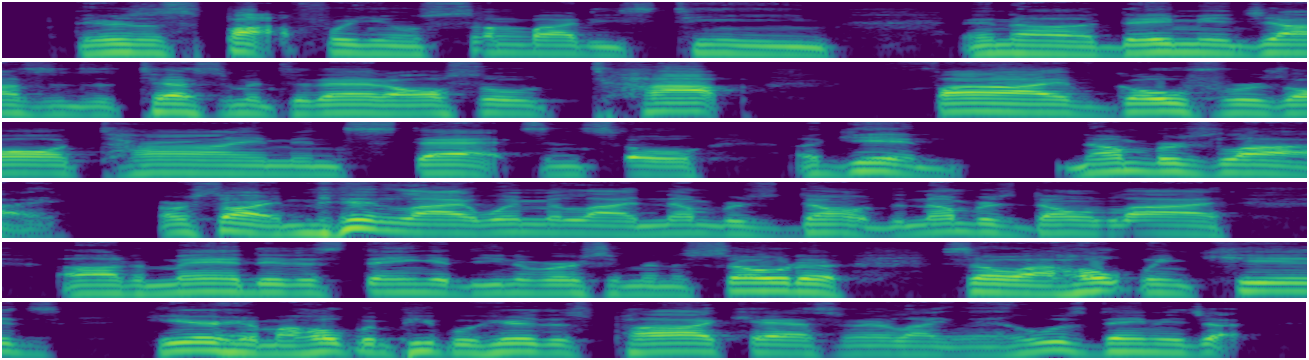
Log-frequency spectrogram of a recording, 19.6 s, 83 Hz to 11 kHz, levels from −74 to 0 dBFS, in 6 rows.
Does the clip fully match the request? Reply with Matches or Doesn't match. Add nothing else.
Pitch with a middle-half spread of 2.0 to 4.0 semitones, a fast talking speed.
Matches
